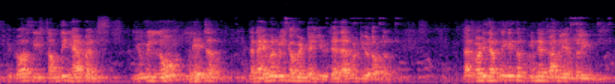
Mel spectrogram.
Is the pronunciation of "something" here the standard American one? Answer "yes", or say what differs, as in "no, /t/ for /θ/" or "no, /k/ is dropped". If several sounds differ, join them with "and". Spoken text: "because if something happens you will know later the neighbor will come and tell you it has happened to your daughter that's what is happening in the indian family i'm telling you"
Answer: no, /t/ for /θ/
